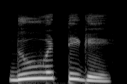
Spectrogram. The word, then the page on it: ದುವಟ್ಟಿಗೆ: duvaṭṭige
